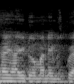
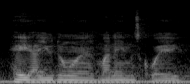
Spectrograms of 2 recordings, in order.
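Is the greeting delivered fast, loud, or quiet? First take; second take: fast; quiet. First: It is said very quickly and rushed. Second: It is said quietly and hesitantly. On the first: The speaker seems anxious to get it over with. "you don't want to talk super fast" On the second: The speaker seems nervous and unsure. "You sound quiet"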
